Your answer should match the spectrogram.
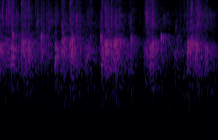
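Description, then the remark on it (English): A crowd claps steadily, a dense crackle of many hands that swells in regular pulses about twice a second, with no voices over it. “And it is clapping for God who made it possible.”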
